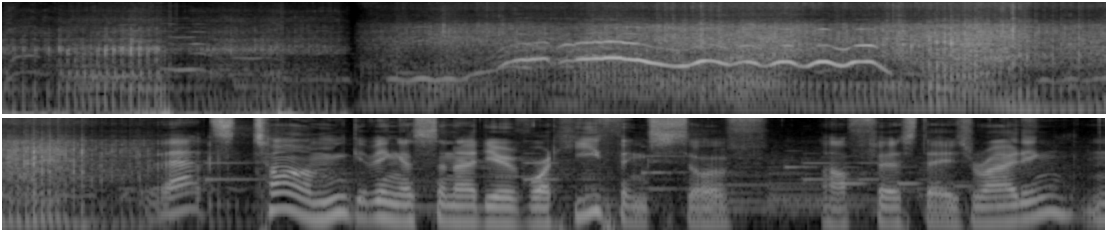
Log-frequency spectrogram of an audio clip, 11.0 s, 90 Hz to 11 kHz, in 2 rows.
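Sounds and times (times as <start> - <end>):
man howling whoop: 2.2 - 4.9.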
